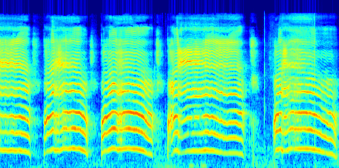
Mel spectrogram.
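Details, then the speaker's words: Newborn boy in his first week of life, described as irritated and hypersensitive, crying: four strong high-pitched cry bursts separated by short gasping breaths; vigorous crying. "he's so irritated by every single little thing really yes he's hyper sensitive"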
